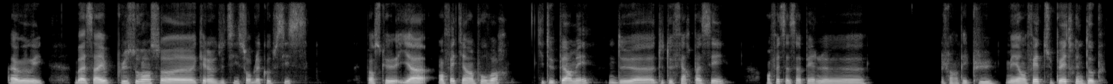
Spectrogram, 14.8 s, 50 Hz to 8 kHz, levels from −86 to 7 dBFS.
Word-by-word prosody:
Ah 125 Hz, -, +6 dB
oui, 135 Hz, +3 st, +4 dB
oui, 130 Hz, -3 st, +1 dB, 0.4 s
bah, 115 Hz, 0 st, +5 dB
ça 125 Hz, +1 st, +1 dB
arrive 130 Hz, +1 st, +6 dB
plus 170 Hz, +1 st, -2 dB
souvent 170 Hz, -1 st, +2 dB
sur, 170 Hz, -, -1 dB
heu, 115 Hz, -2 st, +5 dB
Call 125 Hz, -, +1 dB
of 125 Hz, 0 st, +1 dB
Duty, 120 Hz, +7 st, -10 dB
sur 120 Hz, -, -3 dB
Black 120 Hz, +2 st, -5 dB
Ops 120 Hz, -2 st, -4 dB
6, -, -, -11 dB, 0.8 s
parce 125 Hz, 0 st, -2 dB
qu'il 125 Hz, -2 st, +2 dB
y 125 Hz, -, +2 dB
a, 125 Hz, -1 st, +4 dB
en 130 Hz, -, +1 dB
fait, 185 Hz, +5 st, -1 dB
il -, -, +4 dB
y -, -, +4 dB
a 125 Hz, -, +2 dB
un 125 Hz, -, 0 dB
pouvoir 150 Hz, +3 st, -1 dB, 0.4 s
qui -, -, -12 dB
te 125 Hz, -, -3 dB
permet 150 Hz, +7 st, +1 dB, 0.2 s
de, 115 Hz, +1 st, -4 dB, 0.4 s
heu, -, -, -7 dB
de -, -, -10 dB
te 120 Hz, -, -5 dB
faire 160 Hz, +6 st, -5 dB
passer, 150 Hz, -, -2 dB, 0.5 s
en 120 Hz, -, -4 dB
fait 160 Hz, -, -2 dB
ça 145 Hz, -3 st, -3 dB
s'appelle, 135 Hz, +4 st, -2 dB
heu, 120 Hz, -1 st, -2 dB, 1.0 s
je -, -, -12 dB
me 125 Hz, -, -4 dB
rappelle 120 Hz, +1 st, -6 dB
plus, 140 Hz, +2 st, -5 dB
mais 115 Hz, +1 st, +2 dB
en 120 Hz, 0 st, +2 dB
fait, 165 Hz, +6 st, +2 dB
tu -, -, -13 dB
peux 150 Hz, -, +2 dB
être 160 Hz, +1 st, +2 dB
une 150 Hz, -, -1 dB
taupe 145 Hz, -1 st, +1 dB
130 Hz, 220 wpm, -24 LUFS, 120-150 Hz, 1.0 s, Ah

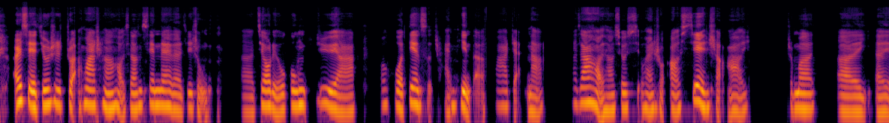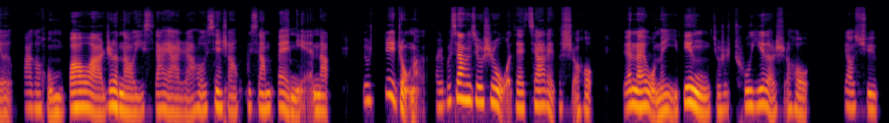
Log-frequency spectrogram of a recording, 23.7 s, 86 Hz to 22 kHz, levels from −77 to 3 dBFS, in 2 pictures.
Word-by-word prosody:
而 220 Hz, +3 st, +8 dB
且 200 Hz, -6 st, +7 dB
就 195 Hz, +4 st, +4 dB
是 200 Hz, -2 st, +2 dB
转 185 Hz, -, +1 dB
化 200 Hz, -2 st, +4 dB
成 180 Hz, -4 st, +1 dB
好 175 Hz, -6 st, 0 dB
像 165 Hz, +4 st, -1 dB
现 195 Hz, 0 st, +1 dB
在 185 Hz, -2 st, +3 dB
的 155 Hz, -2 st, -1 dB
这 165 Hz, +3 st, -3 dB
种 160 Hz, -2 st, -5 dB, 0.4 s
呃， 140 Hz, -1 st, -9 dB
交 185 Hz, +6 st, +2 dB
流 155 Hz, -3 st, 0 dB
工 185 Hz, +3 st, +2 dB
具 210 Hz, -5 st, +1 dB
呀， 145 Hz, -1 st, 0 dB, 0.3 s
包 195 Hz, -, -11 dB
括 180 Hz, -4 st, +1 dB
电 205 Hz, +2 st, +4 dB
子 185 Hz, -, -6 dB
产 185 Hz, -, -8 dB
品 185 Hz, -2 st, +4 dB
的 -, -, -6 dB
发 185 Hz, -1 st, -7 dB
展 185 Hz, -, -7 dB
呢， 145 Hz, -1 st, -3 dB, 0.4 s
大 205 Hz, -, -11 dB
家 215 Hz, +1 st, +3 dB
好 180 Hz, -8 st, +2 dB
像 150 Hz, +1 st, -1 dB
就 170 Hz, +1 st, -2 dB
喜 165 Hz, 0 st, -6 dB
欢 160 Hz, -2 st, -2 dB
说 160 Hz, -1 st, -5 dB
啊 160 Hz, -1 st, -1 dB
线 175 Hz, +3 st, +4 dB
上 -, -, -3 dB
啊， 150 Hz, -1 st, -3 dB, 0.6 s
什 170 Hz, -, -10 dB
么， 165 Hz, 0 st, +2 dB, 0.3 s
呃， 145 Hz, -2 st, -1 dB
呃， 140 Hz, -2 st, -3 dB
发 175 Hz, 0 st, -7 dB
个 165 Hz, -, -5 dB
红 135 Hz, -3 st, -3 dB
包 180 Hz, +1 st, +4 dB
啊， 150 Hz, -5 st, +2 dB
热 185 Hz, +7 st, +3 dB
闹 145 Hz, -5 st, +1 dB
一 140 Hz, +1 st, -5 dB
下 160 Hz, +1 st, -5 dB
呀， 140 Hz, -2 st, -1 dB
然 135 Hz, +3 st, -6 dB
后 155 Hz, -2 st, -3 dB
线 175 Hz, +1 st, 0 dB
上 145 Hz, -5 st, -5 dB
互 175 Hz, +2 st, -10 dB
相 170 Hz, -1 st, -1 dB
拜 170 Hz, -2 st, -1 dB
年 135 Hz, +2 st, -2 dB
呐， 150 Hz, -1 st, 0 dB, 0.4 s
就 240 Hz, 0 st, -6 dB, 0.2 s
这 310 Hz, -4 st, +2 dB
种 -, -, +2 dB
啊。 -, -, -6 dB
而 180 Hz, 0 st, -7 dB
不 225 Hz, +5 st, -5 dB
像 250 Hz, 0 st, +6 dB
就 225 Hz, -2 st, +2 dB
是 220 Hz, 0 st, +1 dB
我 190 Hz, -, +2 dB
在 175 Hz, -2 st, -2 dB
家 190 Hz, +2 st, 0 dB
里 175 Hz, -, -2 dB
的 175 Hz, -, -13 dB
时 175 Hz, -, -6 dB
候， 150 Hz, +1 st, -5 dB, 0.4 s
原 190 Hz, +4 st, +2 dB
来 185 Hz, 0 st, +6 dB
我 175 Hz, -, +2 dB
们 135 Hz, +5 st, 0 dB
一 150 Hz, -, -4 dB
定 180 Hz, -9 st, +5 dB
就 155 Hz, -1 st, -8 dB
是 160 Hz, +1 st, -7 dB
初 190 Hz, 0 st, -2 dB
1 195 Hz, +2 st, +1 dB
的 145 Hz, -8 st, -1 dB
时 165 Hz, +2 st, -6 dB
候， 140 Hz, -5 st, -4 dB, 0.4 s
要 175 Hz, -2 st, -5 dB
去 165 Hz, -2 st, -5 dB
170 Hz, 240 characters per minute, -21 LUFS, 150-190 Hz, 0.6 s, 而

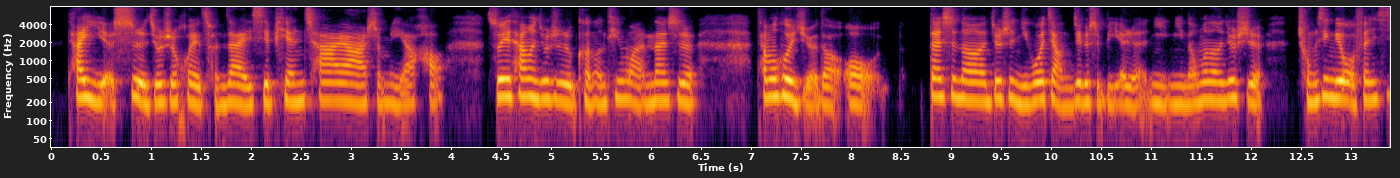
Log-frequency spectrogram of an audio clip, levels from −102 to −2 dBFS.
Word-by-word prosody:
它 240 Hz, -, +5 dB
也 225 Hz, -4 st, +3 dB
是 225 Hz, -6 st, +2 dB
就 200 Hz, +1 st, 0 dB
是 210 Hz, 0 st, +1 dB
会 200 Hz, -3 st, -1 dB
存 185 Hz, 0 st, -8 dB
在 200 Hz, -2 st, +1 dB
一 180 Hz, -, -1 dB
些 190 Hz, +2 st, -1 dB
偏 205 Hz, +1 st, -2 dB
差 215 Hz, 0 st, -1 dB
呀， 205 Hz, -2 st, +1 dB
什 195 Hz, +1 st, -9 dB
么 200 Hz, 0 st, -7 dB
也 180 Hz, -, -5 dB
好。 -, -, -8 dB, 0.4 s
所 245 Hz, -, +4 dB
以 250 Hz, -, +9 dB
他 245 Hz, 0 st, +2 dB
们 245 Hz, -2 st, +3 dB
就 230 Hz, 0 st, +2 dB
是 215 Hz, -3 st, +1 dB
可 195 Hz, +1 st, -4 dB
能 195 Hz, 0 st, -4 dB
听 230 Hz, +3 st, -4 dB
完， 195 Hz, -3 st, -4 dB
但 215 Hz, +1 st, 0 dB
是， 210 Hz, -2 st, -2 dB, 0.6 s
他 -, -, -2 dB
们 245 Hz, 0 st, +4 dB
会 245 Hz, -3 st, +7 dB
觉 200 Hz, -, -3 dB
得， 190 Hz, -2 st, -2 dB
哦， 190 Hz, +1 st, -3 dB, 0.5 s
但 250 Hz, -1 st, +3 dB
是 245 Hz, +1 st, -2 dB
呢， 220 Hz, -2 st, +1 dB
就 230 Hz, +3 st, +1 dB
是 230 Hz, +1 st, -3 dB
你 190 Hz, -3 st, -1 dB
给 -, -, -5 dB
我 220 Hz, -, +5 dB
讲 220 Hz, -6 st, -3 dB
的 175 Hz, -, -8 dB
这 215 Hz, -, +3 dB
个 210 Hz, -, 0 dB
是 205 Hz, -, -7 dB
别 195 Hz, -2 st, -6 dB
人， 180 Hz, 0 st, -5 dB
你 195 Hz, -2 st, -5 dB
你 190 Hz, 0 st, -5 dB
能 190 Hz, +1 st, -4 dB
不 220 Hz, -, 0 dB
能 215 Hz, -1 st, 0 dB
就 235 Hz, +2 st, +1 dB
是 215 Hz, -2 st, -2 dB, 0.3 s
重 210 Hz, -1 st, -3 dB
新 245 Hz, +1 st, +1 dB
给 230 Hz, -, +8 dB
我 220 Hz, -3 st, +5 dB
分 220 Hz, +2 st, -2 dB
析 230 Hz, +4 st, -15 dB
210 Hz, 280 characters per minute, -21 LUFS, 195-230 Hz, 0.6 s, 以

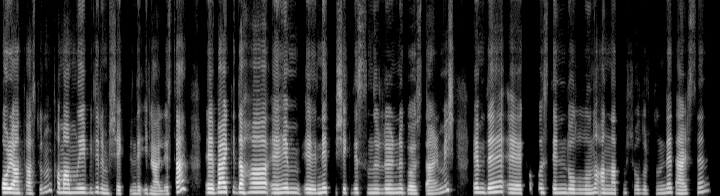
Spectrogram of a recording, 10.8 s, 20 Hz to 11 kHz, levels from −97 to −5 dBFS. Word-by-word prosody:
oryantasyonumu 220 Hz, -, +4 dB
tamamlayabilirim." 240 Hz, -, 0 dB
şeklinde 185 Hz, -1 st, -8 dB
ilerlesen. 180 Hz, -, +1 dB, 0.3 s
Eee, 230 Hz, -1 st, +5 dB
belki 265 Hz, 0 st, +6 dB
daha, 260 Hz, +2 st, +6 dB
eee, 225 Hz, +1 st, +1 dB
hem, 245 Hz, 0 st, +1 dB
eee, 220 Hz, -1 st, +1 dB
net 250 Hz, 0 st, -1 dB
bir -, -, -17 dB
şekilde 225 Hz, 0 st, -4 dB
sınırlarını 225 Hz, 0 st, -3 dB
göstermiş 200 Hz, -, -4 dB, 0.3 s
hem 245 Hz, -1 st, 0 dB
de, 270 Hz, +3 st, +3 dB
eee, 220 Hz, -1 st, 0 dB
kapasitenin 230 Hz, -1 st, -6 dB
doluluğunu 215 Hz, +1 st, -3 dB
anlatmış 210 Hz, +1 st, -5 dB
olursun. 200 Hz, +1 st, -12 dB
Ne 245 Hz, -1 st, -3 dB
dersin? 200 Hz, -, -4 dB
225 Hz, 135 wpm, -23 LUFS, 205-245 Hz, 0.3 s, belki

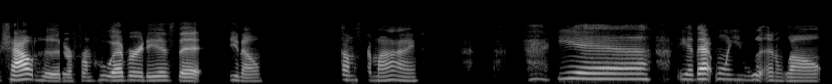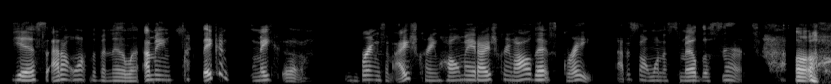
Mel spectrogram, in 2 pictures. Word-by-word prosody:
childhood 195 Hz, -6 st, +7 dB
or 155 Hz, -, -3 dB
from 175 Hz, +2 st, -9 dB
whoever 195 Hz, 0 st, +1 dB
it 185 Hz, -, +1 dB
is 190 Hz, 0 st, -2 dB
that, 170 Hz, -3 st, +3 dB, 0.3 s
you 200 Hz, -1 st, -7 dB
know, 155 Hz, 0 st, -3 dB, 0.8 s
comes 205 Hz, -3 st, -4 dB
to 195 Hz, -, -8 dB
mind. 180 Hz, -1 st, -3 dB, 1.4 s
Yeah, 255 Hz, -2 st, +1 dB, 0.3 s
yeah, 230 Hz, -1 st, -5 dB
that 245 Hz, +1 st, +8 dB
one 245 Hz, -2 st, -8 dB
you 215 Hz, -2 st, -16 dB
wouldn't 190 Hz, -4 st, -7 dB
want. 165 Hz, -1 st, -3 dB, 0.2 s
Yes, 205 Hz, -1 st, +1 dB
I -, -, +2 dB
don't 230 Hz, -2 st, -2 dB
want 220 Hz, 0 st, -7 dB
the 195 Hz, -, -18 dB
vanilla. 170 Hz, -2 st, -6 dB
I 205 Hz, -, +7 dB
mean, 215 Hz, -1 st, -3 dB, 0.3 s
they -, -, +7 dB
can -, -, -7 dB, 0.3 s
make, 195 Hz, +3 st, +1 dB
uh, 155 Hz, -2 st, -9 dB, 0.6 s
bring 220 Hz, -2 st, +3 dB
some 180 Hz, -2 st, -19 dB
ice 270 Hz, -, +1 dB
cream, 180 Hz, -1 st, -6 dB
homemade 200 Hz, +2 st, -2 dB
ice 200 Hz, +3 st, +4 dB
cream, 215 Hz, -3 st, -10 dB
all 235 Hz, +6 st, +2 dB
that's 215 Hz, -1 st, +1 dB
great. 210 Hz, +1 st, -3 dB, 0.2 s
I -, -, -10 dB
just 235 Hz, -2 st, -19 dB
don't 175 Hz, -, -9 dB
wanna 185 Hz, -1 st, -12 dB
smell 180 Hz, +1 st, -2 dB
the 175 Hz, 0 st, -11 dB
scent. 195 Hz, +3 st, -12 dB, 0.5 s
Oh. -, -, +8 dB
195 Hz, 175 wpm, -26 LUFS, 180-220 Hz, 1.4 s, that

